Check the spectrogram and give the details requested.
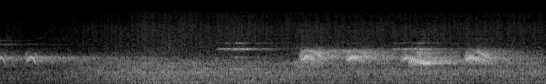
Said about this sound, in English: This sound here is wolves. The sound that's like the wind. That's two packs of wolves converging on each other. I call it whisper howling. It's the sound they make right before they begin to howl.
